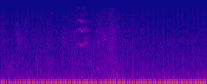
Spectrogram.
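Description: Faint squeaks and rubbing of nitrile-gloved fingers handling a cut, leathery ball python egg, with a few short high squeaks about a second in, over a steady low hum.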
